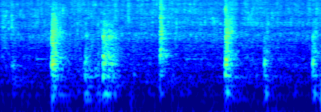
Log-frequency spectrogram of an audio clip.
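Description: Shrimp cooking in a hot pan with a splash of white wine reducing, a steady low sizzle broken by several sharp clinks and scrapes of stirring, close and without talk.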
